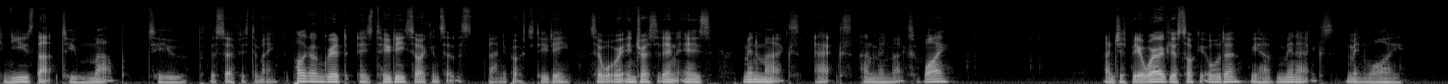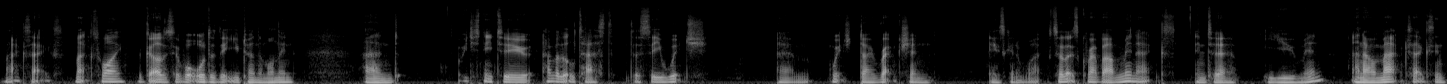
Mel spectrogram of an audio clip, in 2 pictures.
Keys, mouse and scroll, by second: 4.1-5.8 drag, 8.2 click, 8.9 click, 9.5 click, 10.2 click, 18.2-18.7 middle drag, 18.7-19.9 scroll up 7, 19.9-26.4 shift+middle drag, 26.4-28.9 drag.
